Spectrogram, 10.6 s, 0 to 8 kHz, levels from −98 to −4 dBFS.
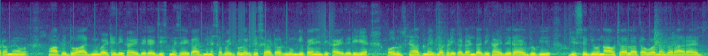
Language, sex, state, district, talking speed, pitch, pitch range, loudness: Hindi, male, Bihar, Gaya, 275 wpm, 140 Hz, 140-145 Hz, -13 LUFS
